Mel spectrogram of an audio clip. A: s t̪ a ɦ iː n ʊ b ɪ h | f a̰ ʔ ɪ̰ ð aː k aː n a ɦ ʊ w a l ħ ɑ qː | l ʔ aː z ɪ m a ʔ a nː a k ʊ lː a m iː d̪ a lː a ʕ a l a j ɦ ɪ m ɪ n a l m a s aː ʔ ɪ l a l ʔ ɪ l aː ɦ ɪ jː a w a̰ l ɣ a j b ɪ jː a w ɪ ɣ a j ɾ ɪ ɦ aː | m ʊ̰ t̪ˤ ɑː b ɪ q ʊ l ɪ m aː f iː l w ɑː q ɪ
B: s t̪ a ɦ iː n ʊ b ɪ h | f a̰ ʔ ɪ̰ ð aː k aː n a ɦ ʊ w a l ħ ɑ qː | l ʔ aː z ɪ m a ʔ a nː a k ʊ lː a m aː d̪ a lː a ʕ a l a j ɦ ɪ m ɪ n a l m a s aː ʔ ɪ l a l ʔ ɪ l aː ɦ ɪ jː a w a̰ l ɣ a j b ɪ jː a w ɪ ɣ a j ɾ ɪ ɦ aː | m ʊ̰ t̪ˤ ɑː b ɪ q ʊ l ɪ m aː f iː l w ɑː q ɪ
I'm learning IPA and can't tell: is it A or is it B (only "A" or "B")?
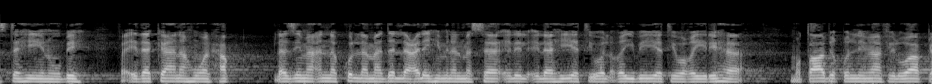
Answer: B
